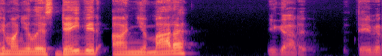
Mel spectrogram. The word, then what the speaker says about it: Onyemata: David Onyemata? You got it. David Onyemata.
